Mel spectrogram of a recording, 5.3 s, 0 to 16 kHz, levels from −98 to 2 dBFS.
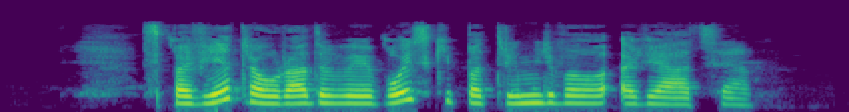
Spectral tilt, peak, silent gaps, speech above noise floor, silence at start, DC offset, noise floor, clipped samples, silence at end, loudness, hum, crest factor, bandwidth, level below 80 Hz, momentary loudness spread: -5 dB/octave; -2 dBFS; none; 60 dB; 0.9 s; under 0.1%; -77 dBFS; under 0.1%; 0.65 s; -17 LUFS; none; 16 dB; 8 kHz; -64 dBFS; 18 LU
